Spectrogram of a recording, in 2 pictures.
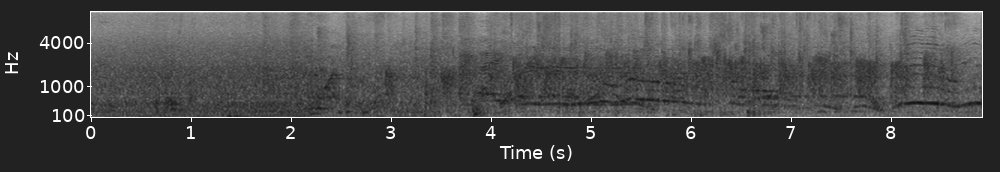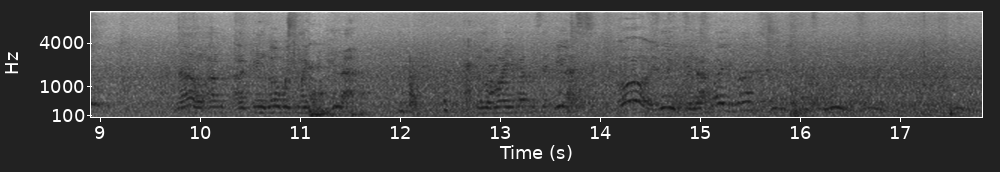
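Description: A man speaks with animation to a small group, heard nearby in a room with some echo.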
